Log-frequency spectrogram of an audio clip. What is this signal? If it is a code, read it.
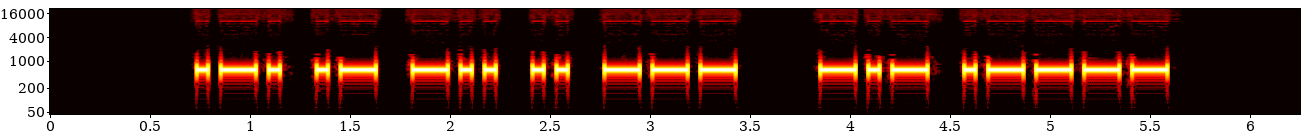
Morse code, heard as a keyed tone, about 20 wpm, 600 Hz. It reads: RADIO K1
